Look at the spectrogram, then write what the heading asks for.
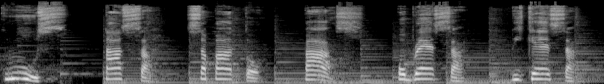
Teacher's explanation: in some regions of Spain, the letter C and the letter Z are pronounced more like Th, as in the word Thin.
